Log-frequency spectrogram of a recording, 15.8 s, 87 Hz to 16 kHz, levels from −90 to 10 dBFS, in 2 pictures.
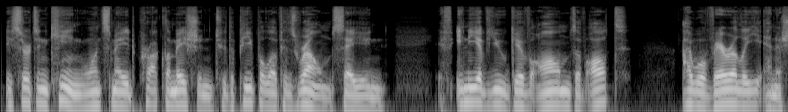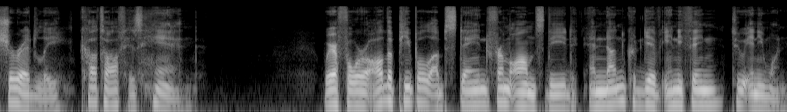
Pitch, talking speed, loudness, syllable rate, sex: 110 Hz, 175 wpm, -21 LUFS, 5.1 syllables/s, male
